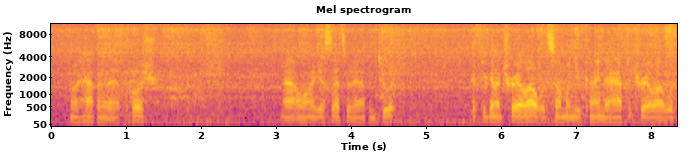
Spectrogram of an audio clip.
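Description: A video game weapon fires a crackling, hissing stream.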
